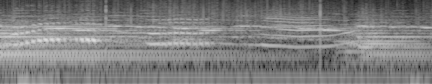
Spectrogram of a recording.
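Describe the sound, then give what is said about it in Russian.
A man's voice imitates a cat, giving two drawn-out meows whose pitch wavers up and down. “Я позвал вас сюда, дорогие мои кошечки, чтобы с вами познакомиться. Мяу. Мяу.”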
